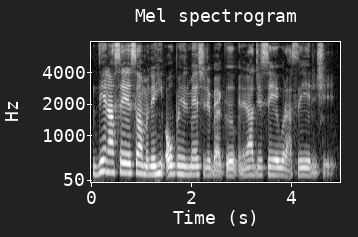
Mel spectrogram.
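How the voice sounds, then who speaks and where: A woman's voice: low-pitched, a little fast, vocal fry. A young woman telling a personal story in a casual, profane and sarcastic rant, acting out the exchanges. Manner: profane, sarcastic, animated retelling with quoted exchanges.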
